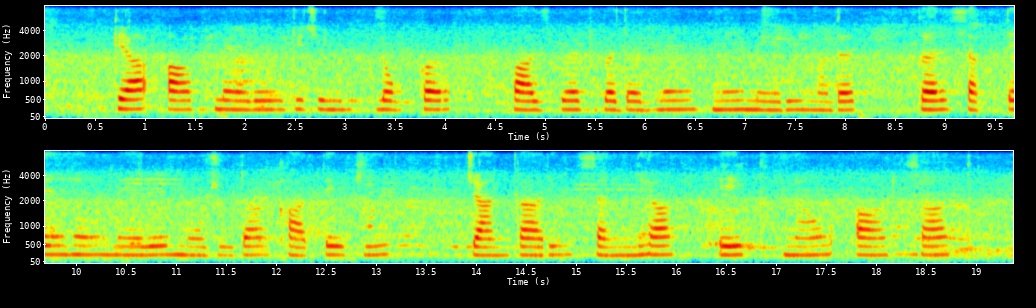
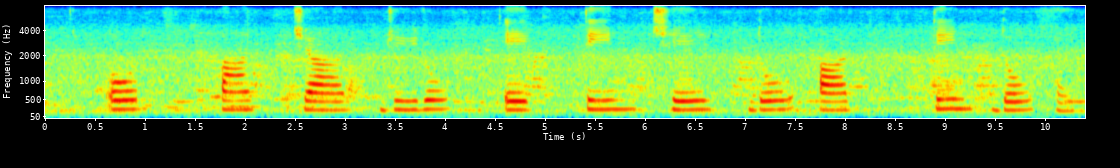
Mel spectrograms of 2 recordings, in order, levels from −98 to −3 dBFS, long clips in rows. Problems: constant background noise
